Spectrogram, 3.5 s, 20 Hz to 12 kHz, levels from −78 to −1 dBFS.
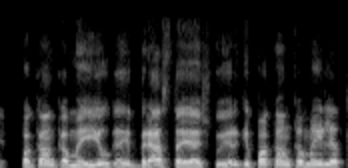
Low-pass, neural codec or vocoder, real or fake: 10.8 kHz; vocoder, 48 kHz, 128 mel bands, Vocos; fake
